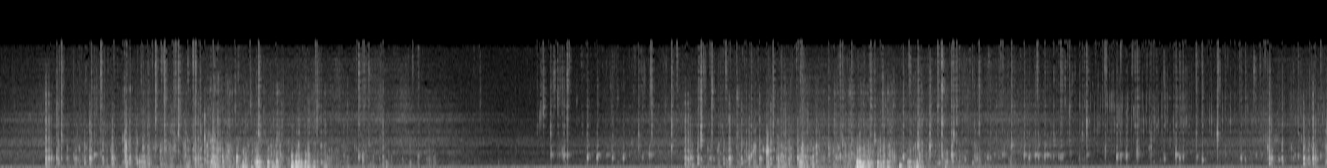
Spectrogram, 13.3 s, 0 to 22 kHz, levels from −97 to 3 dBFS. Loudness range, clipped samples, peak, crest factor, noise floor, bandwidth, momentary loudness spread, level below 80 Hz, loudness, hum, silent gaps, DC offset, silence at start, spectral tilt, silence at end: 14 LU; under 0.1%; -6 dBFS; 30 dB; -53 dBFS; 17 kHz; 22 LU; -56 dBFS; -33 LUFS; none; none; under 0.1%; 0 s; -4 dB/octave; 0 s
